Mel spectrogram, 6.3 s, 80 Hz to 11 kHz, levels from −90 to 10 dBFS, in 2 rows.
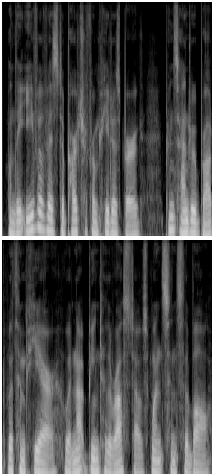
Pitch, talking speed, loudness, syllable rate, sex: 115 Hz, 240 wpm, -19 LUFS, 6.4 syllables/s, male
